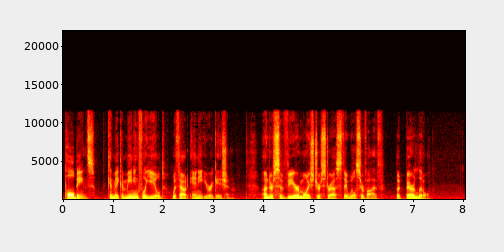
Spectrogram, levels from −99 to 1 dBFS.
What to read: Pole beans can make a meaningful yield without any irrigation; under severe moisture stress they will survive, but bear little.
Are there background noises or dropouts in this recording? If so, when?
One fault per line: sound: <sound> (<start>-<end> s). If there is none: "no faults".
no faults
